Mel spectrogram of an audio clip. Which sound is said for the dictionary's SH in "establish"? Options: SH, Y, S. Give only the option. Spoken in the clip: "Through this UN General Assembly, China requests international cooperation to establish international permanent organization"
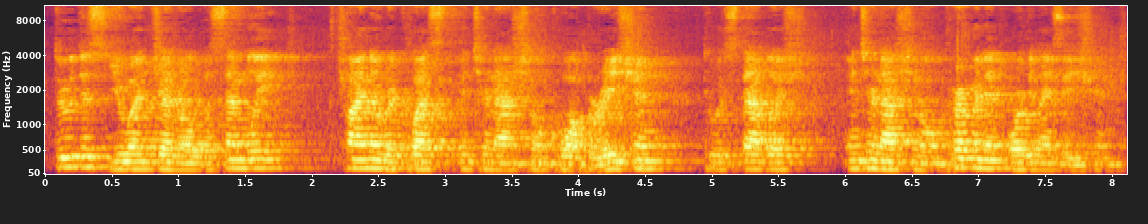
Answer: SH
